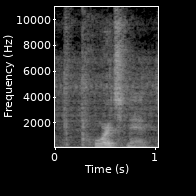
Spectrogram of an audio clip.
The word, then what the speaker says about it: Portsmouth: It's like Plymouth, but with the ports instead of the pli. It's Portsmouth.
